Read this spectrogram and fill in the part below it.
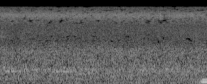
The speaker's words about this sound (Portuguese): Olha lá levando o cone, pega o cone, nossa senhora. A água até dos cones que estão lá para interromper o trânsito, tudo descendo, ó a, a enxurrada vem levando tudo.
